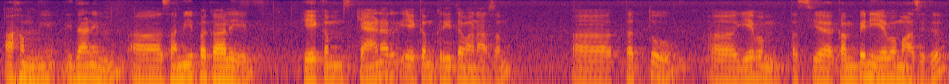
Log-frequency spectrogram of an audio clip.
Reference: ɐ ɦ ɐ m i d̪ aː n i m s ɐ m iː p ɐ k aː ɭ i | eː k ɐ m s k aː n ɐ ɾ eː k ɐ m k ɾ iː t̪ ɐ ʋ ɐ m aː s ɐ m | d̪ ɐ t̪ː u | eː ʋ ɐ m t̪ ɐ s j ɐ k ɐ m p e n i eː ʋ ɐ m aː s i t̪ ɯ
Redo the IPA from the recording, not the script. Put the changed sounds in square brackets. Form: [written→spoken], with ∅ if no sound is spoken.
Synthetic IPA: ɐ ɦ ɐ m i d̪ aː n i m s ɐ m iː p ɐ k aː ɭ i | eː k ɐ m s k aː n ɐ ɾ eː k ɐ m k ɾ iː t̪ ɐ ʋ ɐ [m→n] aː s ɐ m | [d̪→t̪] ɐ t̪ː u | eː ʋ ɐ m t̪ ɐ s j ɐ k ɐ m p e n i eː ʋ ɐ m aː s i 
